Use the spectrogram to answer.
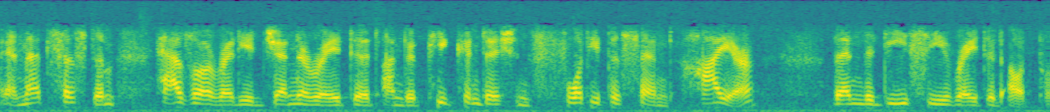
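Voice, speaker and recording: In a German accent, a man speaks at a fairly slow pace. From Germany. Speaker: solar company owner and engineer. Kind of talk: interview.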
